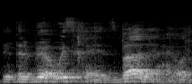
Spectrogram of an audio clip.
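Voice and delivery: ordinary talk, nothing marked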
